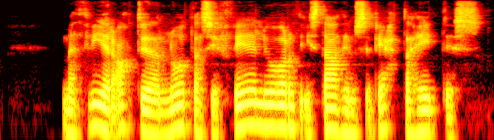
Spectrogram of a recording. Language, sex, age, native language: Icelandic, male, 30-39, Icelandic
